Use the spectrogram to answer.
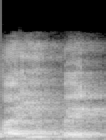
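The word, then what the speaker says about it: IUPAC: इसको आईयूपैक भी प्रोनाउंस किया जाता है।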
